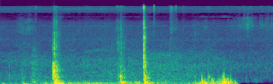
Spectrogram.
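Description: Car door being handled: a heavy thump about a second in, then two sharp knocks, with low rumbling handling noise that cuts off abruptly near the end.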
